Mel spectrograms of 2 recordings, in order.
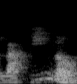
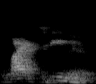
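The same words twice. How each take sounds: First: The word is said with a Spanish accent. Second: The word is said with an English accent. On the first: The speaker calls it wrong. "how do you just like mount and dismount a whole ethnicity from only a word?" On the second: The speaker calls it right. "That's how it's pronounced"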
